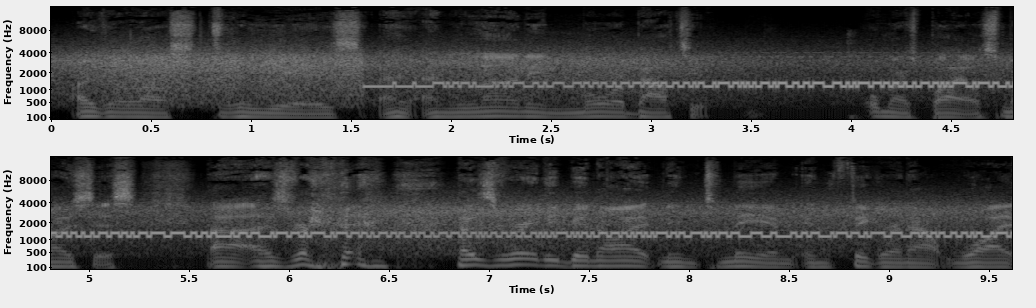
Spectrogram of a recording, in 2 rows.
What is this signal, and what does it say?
RTTY (75 baud, 170 Hz shift), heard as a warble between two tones, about 1250 Hz centre, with radio static and speech in English. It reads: DOPO LA LIBERAZIONE PARTECIPA ATTIVAMENTE ALLA RIPRESA DEL MOVIMENTO …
